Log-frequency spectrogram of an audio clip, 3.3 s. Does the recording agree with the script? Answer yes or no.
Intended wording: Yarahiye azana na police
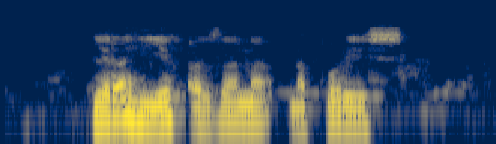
yes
